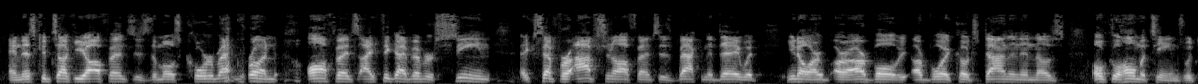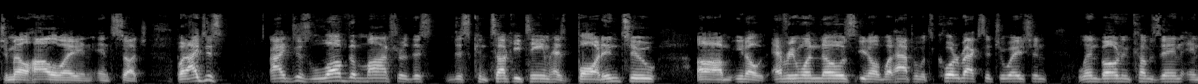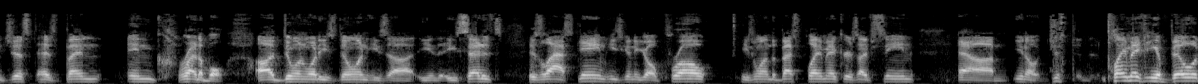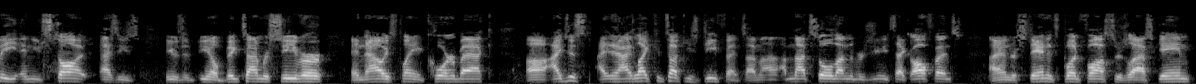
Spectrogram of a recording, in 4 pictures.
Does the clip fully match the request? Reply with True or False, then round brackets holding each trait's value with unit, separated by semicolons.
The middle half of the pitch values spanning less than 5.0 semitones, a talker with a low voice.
True (2.8 semitones; 130 Hz)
